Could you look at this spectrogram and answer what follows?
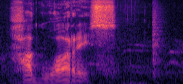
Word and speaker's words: Jaguares: be told it's jaguares if you've got a question on how it's pronounced haguares so that being said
